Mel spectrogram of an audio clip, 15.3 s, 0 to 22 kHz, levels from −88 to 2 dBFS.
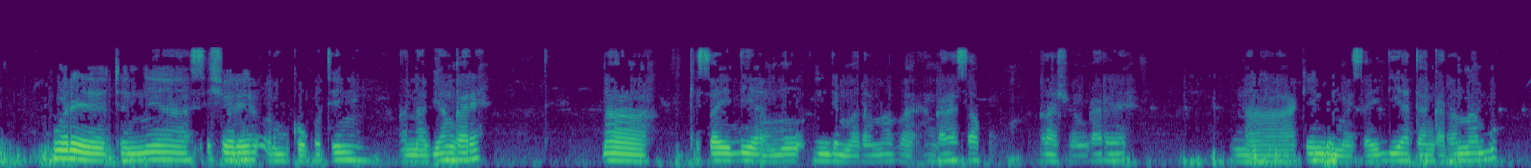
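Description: From the start, the whole clip carries Speex codec damage that is plainly audible. The speech sounds hoarse and grainy, because this CELP coder has too few bits to describe the excitation signal accurately. The rate is around 17 kbps. At that setting, any content above 8 kHz is only a shaped noise fill, which leaves sibilants and breath sounding fizzy rather than defined.

At 7.57 to 7.71 s there is VoIP packet loss concealed by the speech codec. About 40 ms of audio is missing, which fits two lost 20 ms frames. The decoder fills the gap by repeating its last pitch and filter at falling gain. That produces a short buzzy or noisy smear that fades, and the sound stays thin until about 7.71 s. At 9.91 to 10.07 s, just before "arashu enkare", a longer gap of about 80 ms gets the same treatment. It gives a more extended stretched sound that decays, and the weakened, distorted sound carries on for a few tens of milliseconds after real packets resume.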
